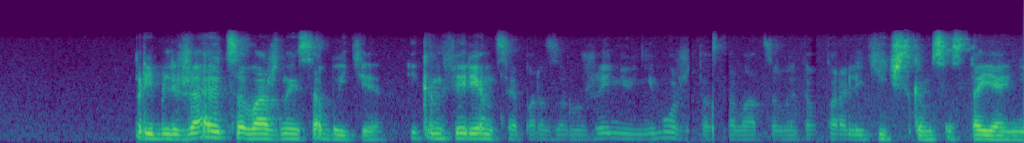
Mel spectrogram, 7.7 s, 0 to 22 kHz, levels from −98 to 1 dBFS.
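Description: From 4.26 s to 6.72 s the automatic gain is rising. After the input level fell by about 15 dB, the gain control slowly added about 6 dB, so the voice and the room noise swell together. On a waveform the envelope and the noise floor climb as a gradual ramp.

Between 4.85 s and 5.49 s there is repeated packet loss with a robotic sound. Four gaps, none longer than 20 ms and about 80 ms missing in total, were each patched by extending the previous sound. The result is choppy. A spectrogram shows smeared, repeated harmonic slices where fresh detail should be.

At 6.09 to 6.15 s, a short concealed packet loss leaves about 40 ms missing. The decoder continued the last sound and then blended back into the real audio, so the moment is heard as a brief smear or wobble. On a spectrogram it appears as a short, blurred band of frozen spectrum.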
